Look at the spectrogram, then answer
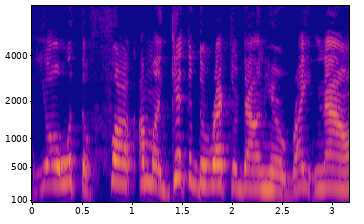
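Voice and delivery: high-pitched re-enacted demand; retold freak-out. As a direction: demand the boss, mock frantic. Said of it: "freaking out".

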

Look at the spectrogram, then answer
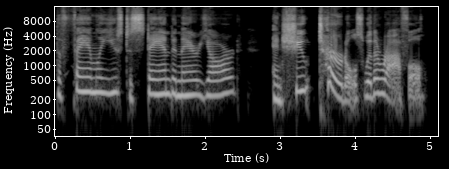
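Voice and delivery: prim Southern granny voice; bad Southern accent. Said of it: "bad Southern accent acting".

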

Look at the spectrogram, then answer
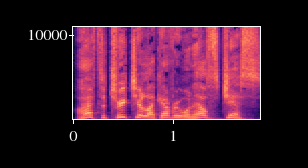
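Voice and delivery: high, fast imitation of a scolding coach; mock scolding. Imitating the coach scolding Jess, mock telling-off. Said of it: "scolds her in front of everybody".

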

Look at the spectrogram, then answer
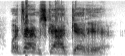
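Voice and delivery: high, loud raspy showbiz diva; brassy old comedienne calling out; Joan Rivers impression. Joan arriving early, asking for the photographer, brassy voice. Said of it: "I hear this unmistakable voice going".

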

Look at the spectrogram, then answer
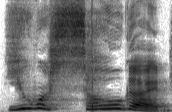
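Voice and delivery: high, drawn-out mock gushing; gushing praise. Mom praising her small child outside the store, imitated gushing. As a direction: imitate a mother lavishing slow praise. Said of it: "She praises me".

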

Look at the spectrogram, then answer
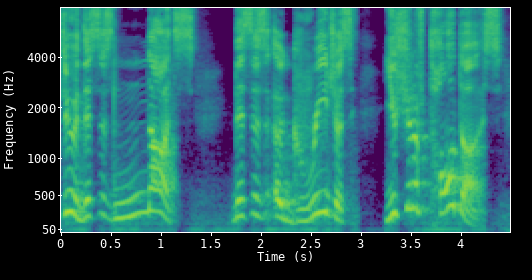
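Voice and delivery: high, drawn-out exasperation, each word stretched; indignant protest. Retold or imitated. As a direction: replay your outraged complaint to the manager, slowly. Retells arguing with manager over price.

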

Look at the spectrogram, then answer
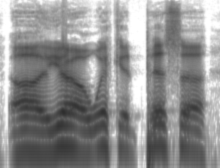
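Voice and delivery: a guy laying on a fake Boston accent to sound hot; sexy Boston accent. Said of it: "going for this sexy Boston thing".

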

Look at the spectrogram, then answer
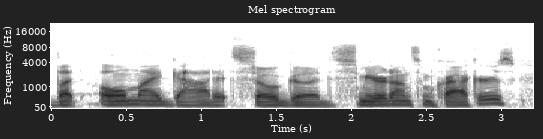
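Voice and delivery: ordinary delivery

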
